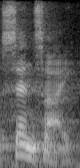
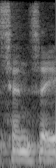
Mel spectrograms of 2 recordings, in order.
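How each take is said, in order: First: The second syllable sounds like 'sai'. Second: The second syllable sounds like 'say'. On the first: The speaker calls it wrong. "the A is pronounced ah" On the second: The speaker calls it right. "the correct pronunciation with the E"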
